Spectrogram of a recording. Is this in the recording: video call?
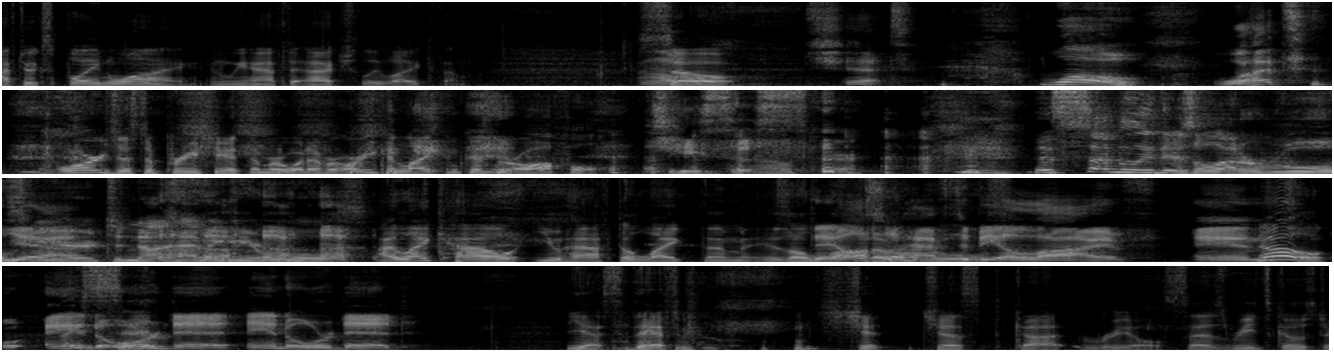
no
